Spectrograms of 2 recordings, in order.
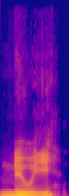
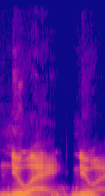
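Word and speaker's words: Niue: I'd never heard of, Nui, right? Am I saying it right? I think it's Nue. Nue. Yeah. Nue. Oh, okay. Nue.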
